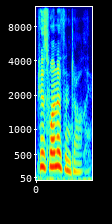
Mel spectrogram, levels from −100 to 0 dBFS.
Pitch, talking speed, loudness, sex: 220 Hz, 315 wpm, -16 LUFS, female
